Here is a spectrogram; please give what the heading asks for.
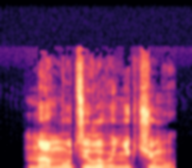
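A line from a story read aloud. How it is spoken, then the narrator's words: Displeased grumbling. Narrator (Russian): нахмурившись, пробурчал главный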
